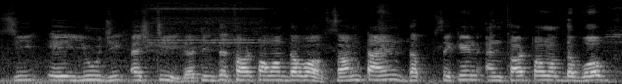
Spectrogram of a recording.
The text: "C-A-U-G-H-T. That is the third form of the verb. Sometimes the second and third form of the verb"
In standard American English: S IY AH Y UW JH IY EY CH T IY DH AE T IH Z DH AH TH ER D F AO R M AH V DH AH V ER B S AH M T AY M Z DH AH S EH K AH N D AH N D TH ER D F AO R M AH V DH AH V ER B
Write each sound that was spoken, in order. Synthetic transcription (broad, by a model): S IY AH Y UW JH IY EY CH T IY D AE T IH Z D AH T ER D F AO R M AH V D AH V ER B S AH M T AY M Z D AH S EH K AH N D AH N D T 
